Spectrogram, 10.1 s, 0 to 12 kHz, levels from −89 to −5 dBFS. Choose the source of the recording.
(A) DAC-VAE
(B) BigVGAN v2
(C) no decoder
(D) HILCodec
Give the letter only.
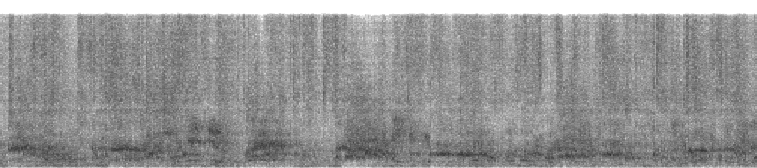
D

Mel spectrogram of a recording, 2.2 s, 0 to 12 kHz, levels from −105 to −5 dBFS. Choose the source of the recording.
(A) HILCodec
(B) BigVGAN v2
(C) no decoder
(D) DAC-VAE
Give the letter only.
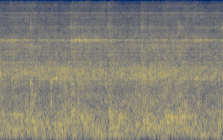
A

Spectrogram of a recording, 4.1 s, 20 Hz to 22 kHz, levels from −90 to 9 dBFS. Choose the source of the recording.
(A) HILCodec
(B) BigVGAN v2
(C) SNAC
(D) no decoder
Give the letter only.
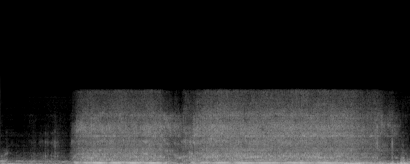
A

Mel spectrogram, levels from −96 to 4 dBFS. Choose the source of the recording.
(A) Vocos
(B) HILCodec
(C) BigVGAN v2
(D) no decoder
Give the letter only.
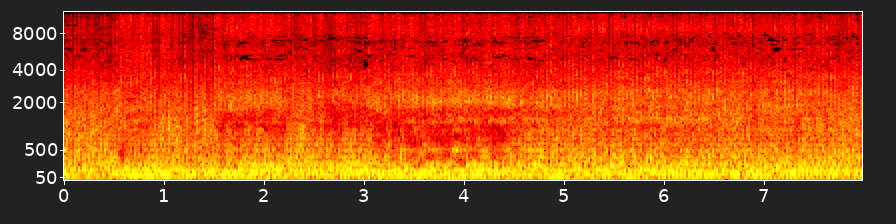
D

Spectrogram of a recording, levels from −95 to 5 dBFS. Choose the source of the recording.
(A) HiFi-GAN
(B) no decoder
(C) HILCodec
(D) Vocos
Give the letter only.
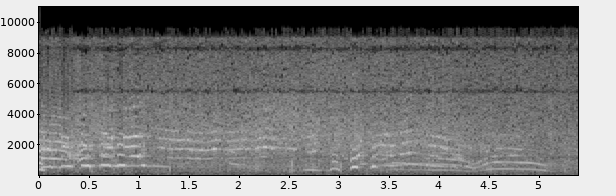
B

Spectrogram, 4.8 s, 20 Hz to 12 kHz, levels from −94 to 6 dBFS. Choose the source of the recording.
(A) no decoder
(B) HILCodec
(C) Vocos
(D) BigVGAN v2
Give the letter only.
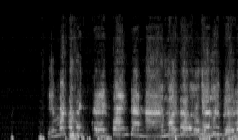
B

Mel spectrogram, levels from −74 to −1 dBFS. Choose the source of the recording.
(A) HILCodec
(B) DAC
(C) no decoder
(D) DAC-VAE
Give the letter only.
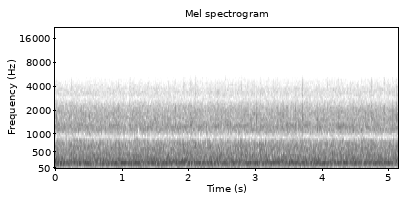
C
